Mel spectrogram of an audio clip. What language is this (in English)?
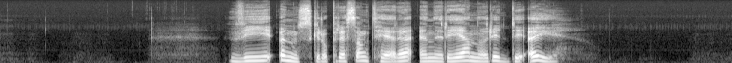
Norwegian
